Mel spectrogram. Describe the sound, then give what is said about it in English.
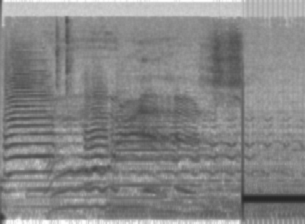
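A warbling, tonal phone-line sound of a call being forwarded gives way to a loud, steady telephone tone that starts abruptly near the end and holds unbroken and clear. “Your call has been forwarded.”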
